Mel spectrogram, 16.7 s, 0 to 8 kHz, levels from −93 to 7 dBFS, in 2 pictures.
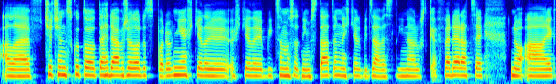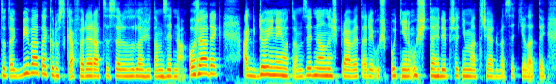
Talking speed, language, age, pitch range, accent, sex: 185 wpm, Czech, 20-39, 195-215 Hz, native, female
